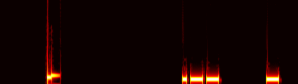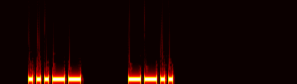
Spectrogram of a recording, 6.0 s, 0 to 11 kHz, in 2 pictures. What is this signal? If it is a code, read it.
Morse code, heard as a keyed tone, about 30 wpm, spaced as for 14 wpm, 700 Hz. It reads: WT3Z
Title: USA Call Signs - 4 Characters - 4x Character Spacing - 30wpm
